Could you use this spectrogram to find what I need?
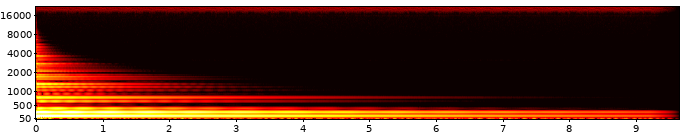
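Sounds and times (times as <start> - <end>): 
nylon-string guitar: 0.0 - 9.6.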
